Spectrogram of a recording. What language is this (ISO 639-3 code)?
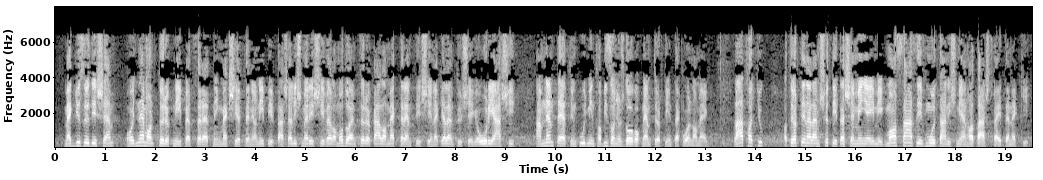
hun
